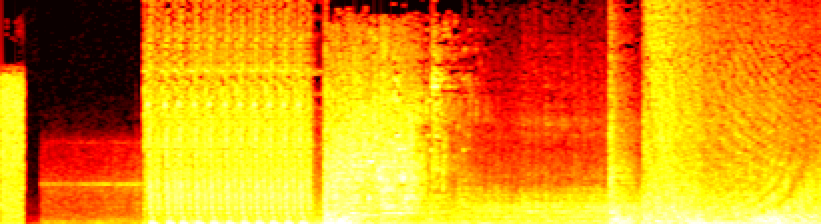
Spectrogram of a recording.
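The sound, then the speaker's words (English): Machine gun fire in a video game rattles out in loud, rapid, continuous bursts, starting after a brief quieter moment and then holding as a dense, harsh barrage with only short dips in intensity. “Machine gun.”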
